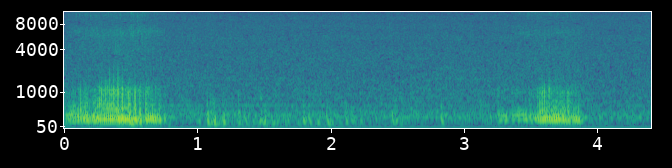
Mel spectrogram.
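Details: Chihuahua sleeping after a hard day and a full belly, snoring; low, rough, rumbling snores in slow breaths, one at the start and another about three seconds later, with soft wheezy breathing between.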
